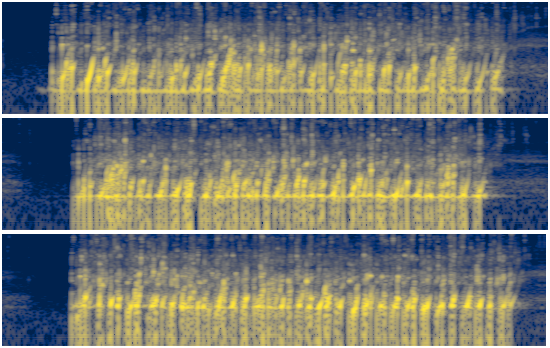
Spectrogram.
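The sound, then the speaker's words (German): Three sustained hummed tones, each several seconds long, made by a person humming into a hose held in the mouth and blown into water, with steady bubbling and gurgling over each note and short silent pauses between them. “nehme den in den Mund und mach da Töne rein”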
